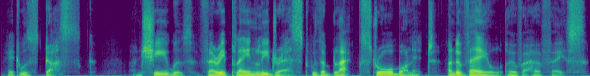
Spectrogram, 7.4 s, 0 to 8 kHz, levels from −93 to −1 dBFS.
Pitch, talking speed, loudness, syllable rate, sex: 100 Hz, 165 wpm, -20 LUFS, 3.9 syllables/s, male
